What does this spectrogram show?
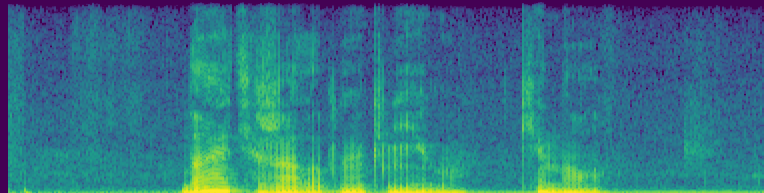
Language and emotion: Russian, sad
